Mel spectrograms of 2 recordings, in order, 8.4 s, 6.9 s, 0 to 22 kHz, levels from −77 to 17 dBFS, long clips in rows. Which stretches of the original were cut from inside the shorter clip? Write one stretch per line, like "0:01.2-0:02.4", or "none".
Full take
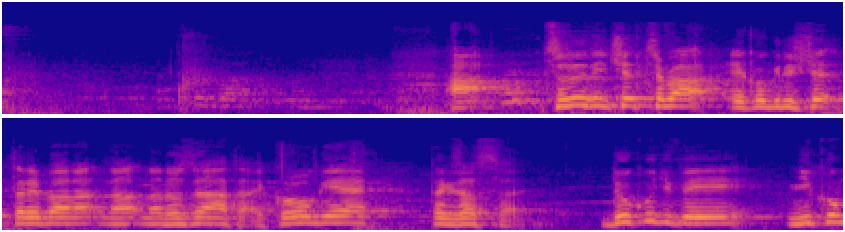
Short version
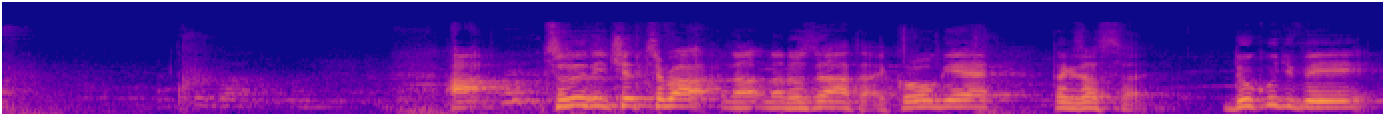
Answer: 0:03.6-0:04.7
